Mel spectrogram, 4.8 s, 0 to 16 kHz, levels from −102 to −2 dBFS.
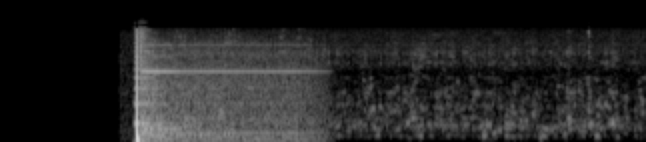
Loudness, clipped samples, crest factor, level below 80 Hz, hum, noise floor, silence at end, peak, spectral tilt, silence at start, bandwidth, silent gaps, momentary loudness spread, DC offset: -32 LUFS; under 0.1%; 36 dB; -48 dBFS; none; -67 dBFS; 3.05 s; -2 dBFS; -5.5 dB/octave; 1 s; 7.6 kHz; none; 23 LU; under 0.1%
